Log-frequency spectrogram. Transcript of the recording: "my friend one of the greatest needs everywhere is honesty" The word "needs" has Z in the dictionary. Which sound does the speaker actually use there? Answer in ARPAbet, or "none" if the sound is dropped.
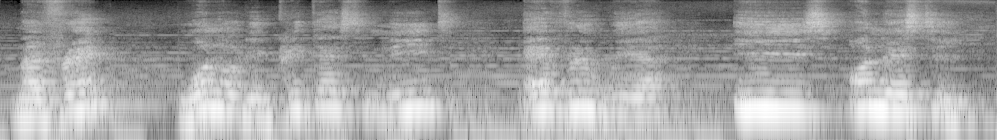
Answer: none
